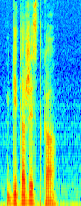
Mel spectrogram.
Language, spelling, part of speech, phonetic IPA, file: Polish, gitarzystka, noun, [ˌɟitaˈʒɨstka], Pl-gitarzystka.ogg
